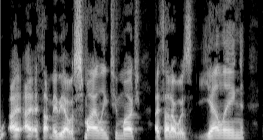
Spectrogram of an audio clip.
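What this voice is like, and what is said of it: Very loud, yelling voice. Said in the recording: “either your audio is very high or you're yelling. ... Do you want me to take it down a notch?”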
